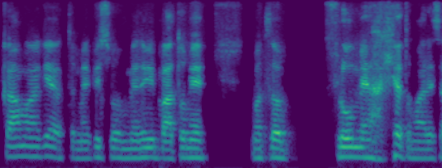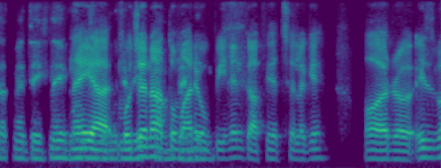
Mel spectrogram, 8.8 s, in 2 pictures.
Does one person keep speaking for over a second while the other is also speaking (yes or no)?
yes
